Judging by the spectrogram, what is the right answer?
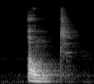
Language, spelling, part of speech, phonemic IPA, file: Dutch, -ant, suffix, /ɑnt/, Nl--ant.ogg
- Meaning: appended to the stem of a verb, it yields a noun which signifies the subject who performs the action of that verb (see agent noun)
